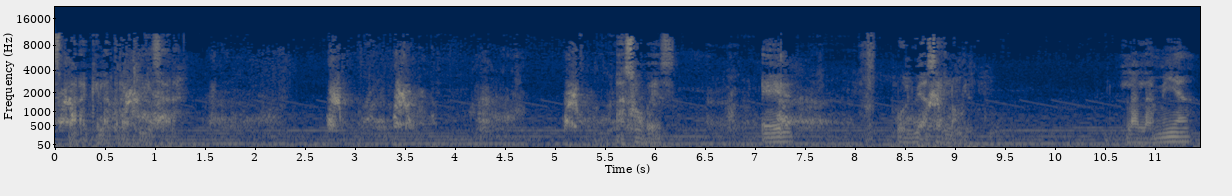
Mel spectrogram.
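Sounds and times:
dog growling and barking: 0.0 - 9.2
speech: 6.0 - 6.3, 7.1 - 7.5, 8.6 - 9.2, 10.7 - 11.4.

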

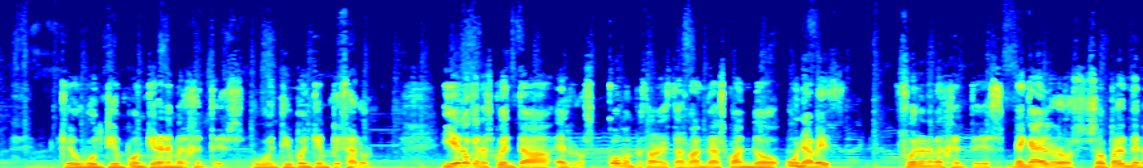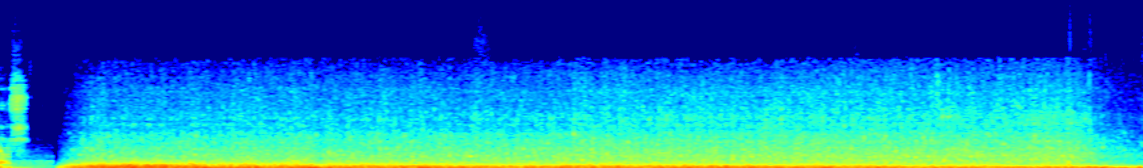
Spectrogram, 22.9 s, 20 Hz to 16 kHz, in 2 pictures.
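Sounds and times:
speech: 0.6 - 12.3
heavy rain pouring down: 12.0 - 22.8.

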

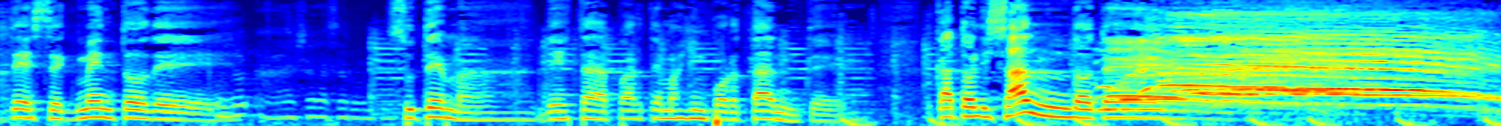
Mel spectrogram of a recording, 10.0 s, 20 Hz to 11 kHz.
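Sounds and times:
speech: 0.0 - 8.6
full room of guests cheering and shouting: 7.2 - 9.9.

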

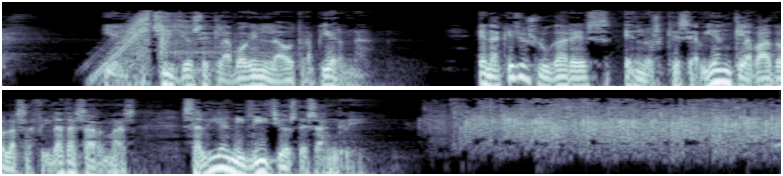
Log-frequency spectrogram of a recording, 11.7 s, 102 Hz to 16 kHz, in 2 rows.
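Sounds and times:
speech: 0.1 - 2.8, 3.6 - 8.7
crowd applauding: 9.0 - 11.6.

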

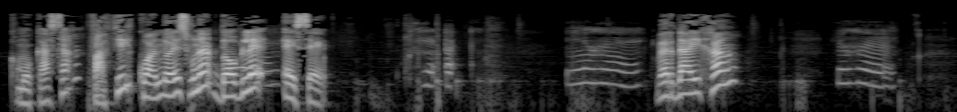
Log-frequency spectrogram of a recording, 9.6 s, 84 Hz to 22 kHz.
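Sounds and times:
speech: 0.2 - 3.4, 4.1 - 4.7, 5.7 - 7.4
young girl babbling in high-pitched bursts: 4.1 - 4.8, 5.7 - 6.6, 8.4 - 9.0.

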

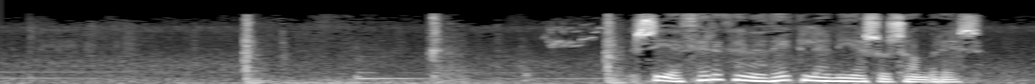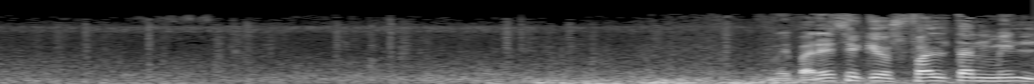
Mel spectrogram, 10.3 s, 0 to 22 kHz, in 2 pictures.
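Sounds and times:
low steady hum: 0.0 - 5.2
car doors thunking: 1.2 - 3.2
speech: 3.2 - 5.1, 9.2 - 10.3.

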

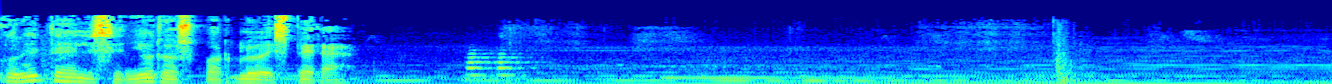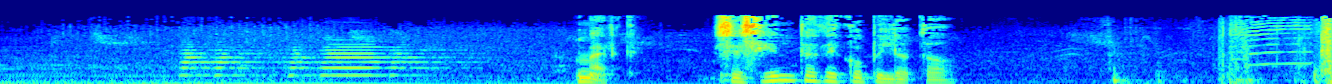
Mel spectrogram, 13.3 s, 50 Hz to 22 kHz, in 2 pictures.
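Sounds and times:
speech: 0.0 - 2.0, 9.6 - 11.6
car engine rumbling as it pulls up and parks on a street: 0.0 - 10.5
sustained horn-like tones: 1.8 - 9.3.

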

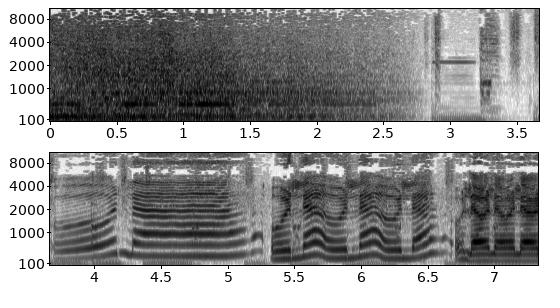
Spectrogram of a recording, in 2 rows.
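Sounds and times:
gong ringing: 0.0 - 2.8
speech: 6.3 - 7.3.

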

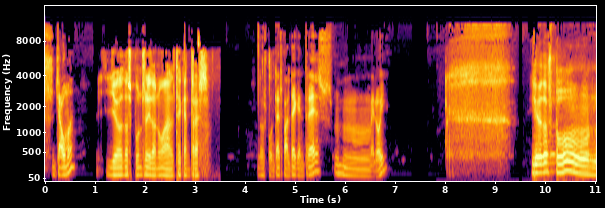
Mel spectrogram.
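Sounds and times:
speech: 0.1 - 3.4, 4.2 - 6.9, 8.0 - 8.4, 9.7 - 11.0
loud intake of breath: 8.0 - 9.5.

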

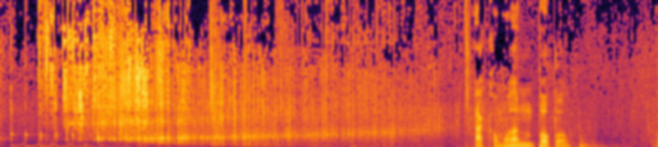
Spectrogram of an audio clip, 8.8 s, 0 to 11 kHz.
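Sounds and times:
beer pouring into a glass in a home living room in San Juan Argentina: 0.2 - 6.3
speech: 6.4 - 7.8.

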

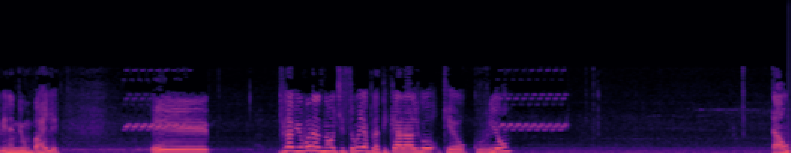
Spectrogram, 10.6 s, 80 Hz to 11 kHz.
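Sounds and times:
speech: 0.0 - 1.1, 2.0 - 3.0, 3.8 - 7.0, 10.3 - 10.5
telephone ringing with an incoming call: 1.7 - 2.3, 6.7 - 7.7.

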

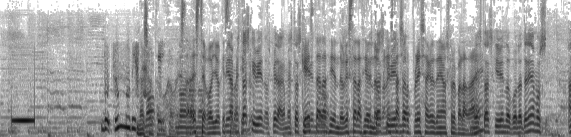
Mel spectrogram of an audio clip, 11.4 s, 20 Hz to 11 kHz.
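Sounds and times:
speech: 0.2 - 0.4, 2.0 - 11.4
steady electronic telephone tone: 0.2 - 0.7.

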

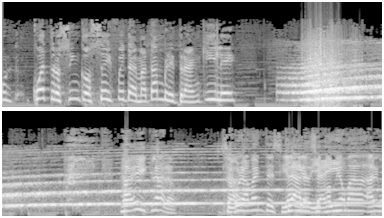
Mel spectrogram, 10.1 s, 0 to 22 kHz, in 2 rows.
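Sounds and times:
speech: 0.0 - 5.0, 6.0 - 10.1
loud alarm siren wailing: 3.6 - 10.1
low rumbling pulse: 3.6 - 10.1.

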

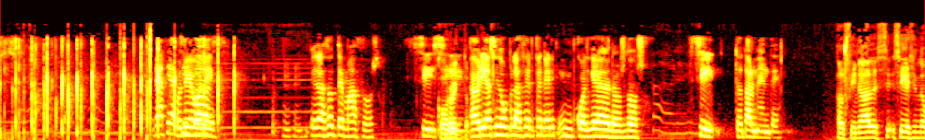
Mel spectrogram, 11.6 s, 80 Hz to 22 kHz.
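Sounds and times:
small group applauding: 0.0 - 3.0
speech: 2.1 - 2.9, 3.6 - 9.8, 10.4 - 11.5.

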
